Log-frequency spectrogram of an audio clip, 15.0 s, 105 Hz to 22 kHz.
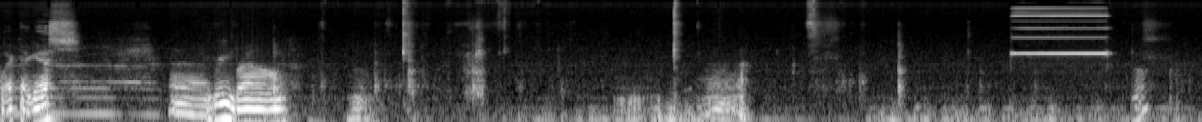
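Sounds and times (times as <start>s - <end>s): multimeter continuity beep: 12.6s - 14.0s.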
